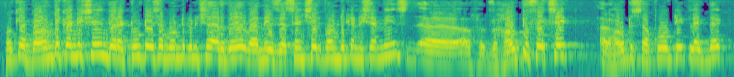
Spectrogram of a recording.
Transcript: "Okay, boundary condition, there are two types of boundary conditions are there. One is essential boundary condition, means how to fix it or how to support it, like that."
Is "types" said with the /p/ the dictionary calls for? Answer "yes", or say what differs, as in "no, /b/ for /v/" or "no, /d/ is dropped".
no, /p/ is dropped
